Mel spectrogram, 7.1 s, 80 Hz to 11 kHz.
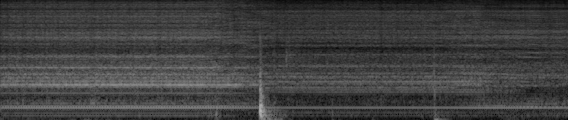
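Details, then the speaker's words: Cummins ISC 8.3 diesel, sat overnight to replicate problem, key on with INSITE connected: electric lift pump hums with rough flutter, clunks, then changes tone as it picks up fuel and labors; air in fuel at lift pump, air intrusion source being isolated. "hear that lift pump it's got air in it right now"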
